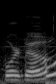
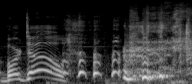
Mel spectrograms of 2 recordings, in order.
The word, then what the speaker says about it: Bordeaux: things in a campaign you can't say oh Bordeaux Bordeaux the X confused me for a second borun Bordeaux it's also a bit of a tongue twister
